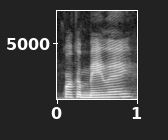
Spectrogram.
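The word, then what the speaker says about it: Guacamelee: It's guacamole. Guacamole is a food. Guaca Melee.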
